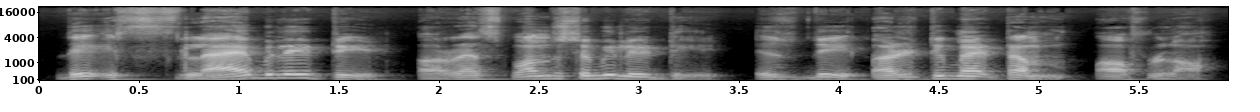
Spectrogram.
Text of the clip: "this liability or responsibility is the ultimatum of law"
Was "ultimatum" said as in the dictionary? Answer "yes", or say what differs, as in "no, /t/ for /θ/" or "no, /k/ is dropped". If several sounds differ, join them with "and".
yes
